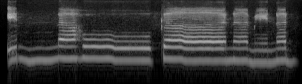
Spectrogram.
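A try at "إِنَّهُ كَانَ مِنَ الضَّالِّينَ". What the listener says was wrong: bukan minad do. Do-nya bulat minad dolin. Do bukan da. Do. Bukan, dengerin. Innahu kana minadh dhalin. Sama seperti yang tadi ini. Sof. Tadi di sini kamu bisa. Di sini juga harus bisa.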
